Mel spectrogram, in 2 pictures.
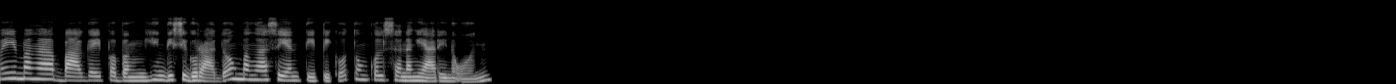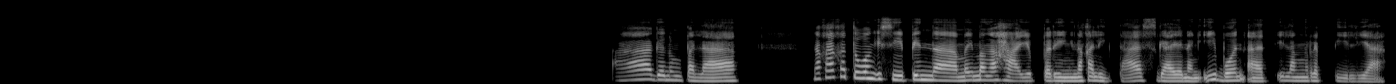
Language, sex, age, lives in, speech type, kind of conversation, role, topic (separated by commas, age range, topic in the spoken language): Filipino, female, 40-44, Philippines, read, expert-assistant, asker, Maraming teorya tungkol sa pagkalipol ng mga dinosaur—alin dito ang suportado ng pinakamatibay na ebidensya, at may mga bahagi bang hindi pa malinaw hanggang ngayon?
